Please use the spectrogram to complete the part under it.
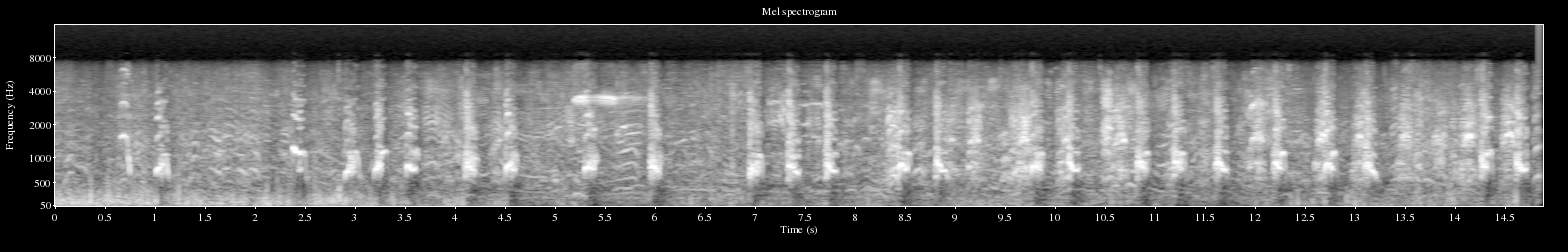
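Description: A man calls out short commands to a dog again and again.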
